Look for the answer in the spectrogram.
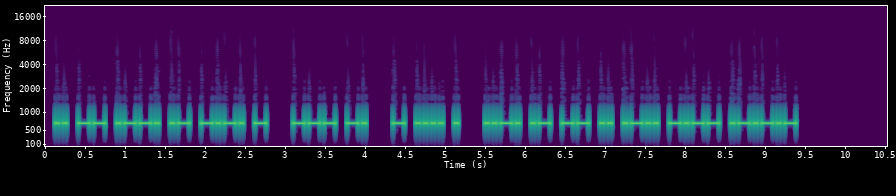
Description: Morse code, heard as a keyed tone, about 25 wpm, 700 Hz. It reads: IMPACT ON THE FAMILY.
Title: Sentences from Top 1000 Words - Review Part 6 - 25wpm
